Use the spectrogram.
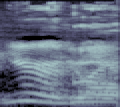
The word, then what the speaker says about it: Uruguay: You don't usually affect the Uruguay. I say Uruguay. Uruguay. Yeah, but yours is closer again, I think, isn't it, to the considered Spanish pronunciation?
